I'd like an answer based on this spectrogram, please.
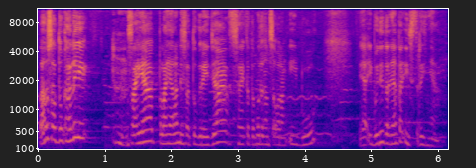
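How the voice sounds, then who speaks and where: A woman's voice: medium pitch, fast talker, soft background music. A woman pastor giving a sermon before a live congregation, telling a personal story, joking, laughing and often speaking straight to her listeners.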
